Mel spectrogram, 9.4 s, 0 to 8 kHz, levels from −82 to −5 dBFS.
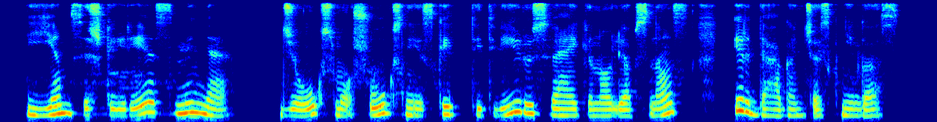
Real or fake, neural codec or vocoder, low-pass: real; none; 7.2 kHz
